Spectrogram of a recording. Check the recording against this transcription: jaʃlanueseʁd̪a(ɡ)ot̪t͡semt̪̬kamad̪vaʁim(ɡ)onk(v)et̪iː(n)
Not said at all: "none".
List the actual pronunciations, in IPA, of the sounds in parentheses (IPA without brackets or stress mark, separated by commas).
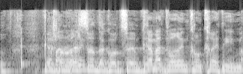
k, k, ʁ, m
